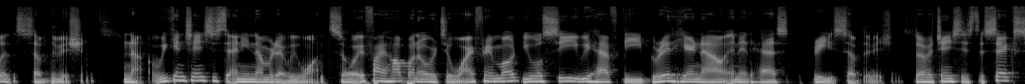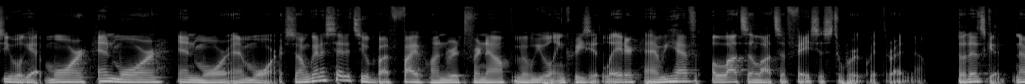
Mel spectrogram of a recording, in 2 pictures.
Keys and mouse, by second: 3.8 z, 5.8 middle click, 6.7 middle drag, 8.3-9.9 drag, 11.0-12.1 drag, 13.0-14.7 drag, 13.9 KP_0, 16.3-16.6 middle drag.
